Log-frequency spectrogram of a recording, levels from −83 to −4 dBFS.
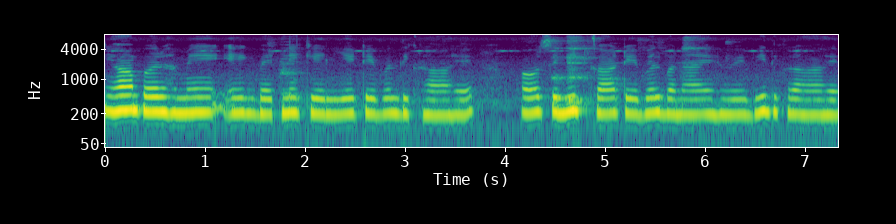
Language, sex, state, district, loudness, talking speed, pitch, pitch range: Hindi, female, Haryana, Rohtak, -15 LUFS, 165 wpm, 205 Hz, 195-215 Hz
